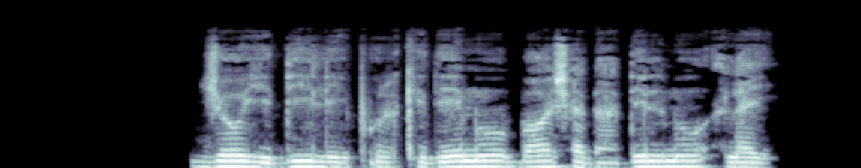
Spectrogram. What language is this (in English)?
Hazaragi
